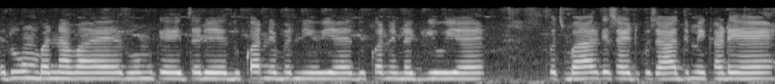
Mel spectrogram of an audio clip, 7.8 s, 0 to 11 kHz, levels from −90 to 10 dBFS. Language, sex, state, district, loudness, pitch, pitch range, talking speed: Hindi, female, Rajasthan, Bikaner, -13 LUFS, 230 Hz, 230-235 Hz, 185 wpm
